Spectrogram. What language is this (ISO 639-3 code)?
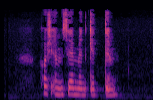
uig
